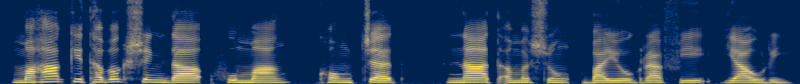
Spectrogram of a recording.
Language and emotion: Manipuri, neutral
